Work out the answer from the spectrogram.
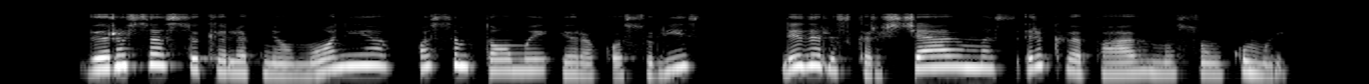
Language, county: Lithuanian, Šiauliai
